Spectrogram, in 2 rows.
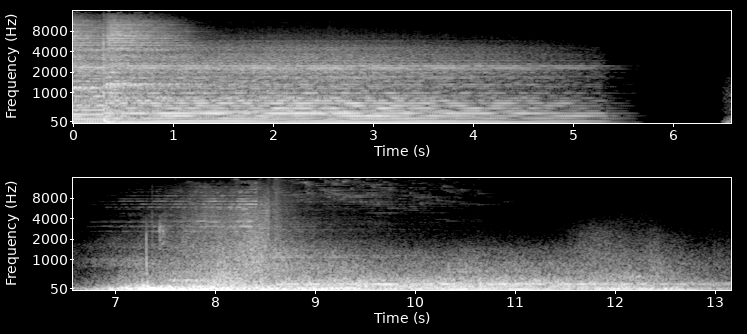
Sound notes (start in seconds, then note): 0.0 dramatic music; 7.2 dramatic sound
